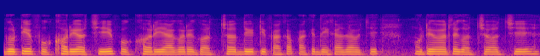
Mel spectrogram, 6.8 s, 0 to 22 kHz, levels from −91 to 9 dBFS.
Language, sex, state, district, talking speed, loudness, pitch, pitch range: Odia, male, Odisha, Nuapada, 125 wpm, -18 LUFS, 160 Hz, 155-160 Hz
